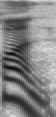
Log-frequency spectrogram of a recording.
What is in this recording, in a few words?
"puan4", taiwanese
